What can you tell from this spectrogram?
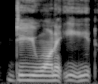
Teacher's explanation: Sometimes sounds are dropped entirely like the T often disappears in want to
